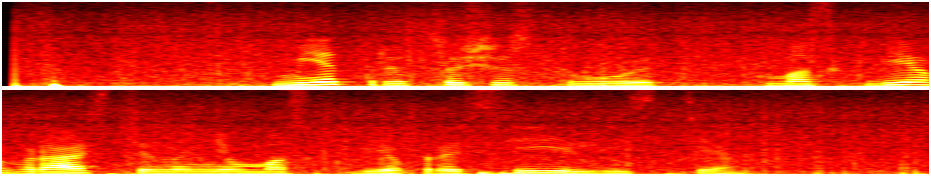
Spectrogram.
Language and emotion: Russian, neutral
